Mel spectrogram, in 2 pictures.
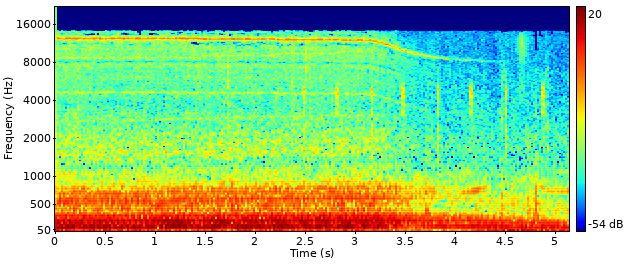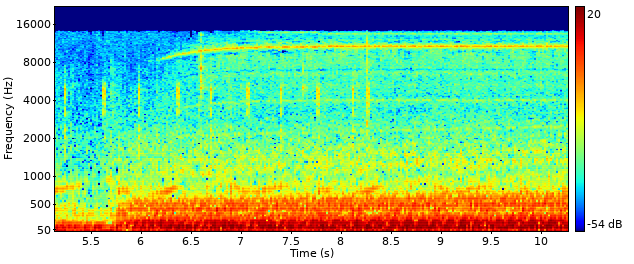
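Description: Freightliner Coronado truck in Euro Truck Simulator 2 rolling on the road, a steady low diesel drone with harmonic layers that dips and shifts around a gear change, then settles back to a continuous loud rumble with faint high ticks.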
